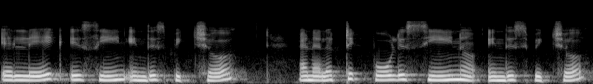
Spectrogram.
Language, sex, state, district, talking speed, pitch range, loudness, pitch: English, female, Telangana, Hyderabad, 150 wpm, 190-215 Hz, -12 LUFS, 200 Hz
